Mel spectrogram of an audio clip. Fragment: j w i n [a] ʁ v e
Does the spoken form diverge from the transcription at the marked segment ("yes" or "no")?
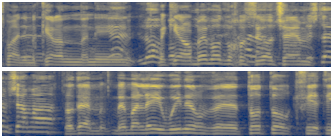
yes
